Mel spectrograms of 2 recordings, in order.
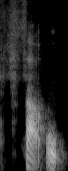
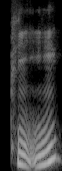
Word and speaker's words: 否: about this Turning Point okay normally this word pronounced as faux which means negation like if you want to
